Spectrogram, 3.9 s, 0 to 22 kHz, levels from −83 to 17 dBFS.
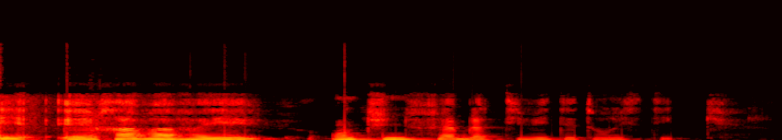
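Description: A speech clip with zipper noise from 1.88 to 3.44 s: the level drops about 15 dB in coarse 2 dB steps, roughly five a second, each ticking audibly, unlike a smooth fader move.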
